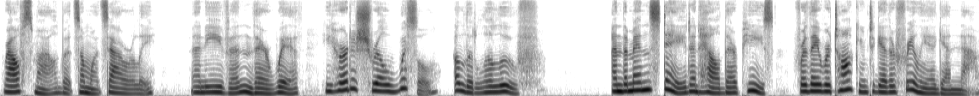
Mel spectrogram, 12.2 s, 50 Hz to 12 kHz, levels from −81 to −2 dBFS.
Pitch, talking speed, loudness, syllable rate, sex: 200 Hz, 155 wpm, -17 LUFS, 4.7 syllables/s, female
